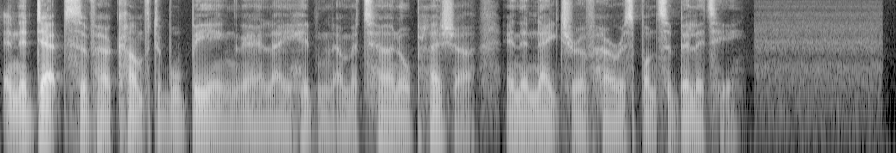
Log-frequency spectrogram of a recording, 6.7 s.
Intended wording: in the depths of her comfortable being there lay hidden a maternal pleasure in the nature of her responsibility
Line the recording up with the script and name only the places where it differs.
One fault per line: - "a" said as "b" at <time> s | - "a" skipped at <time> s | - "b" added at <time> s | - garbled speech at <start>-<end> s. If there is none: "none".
none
